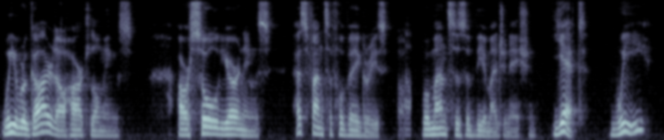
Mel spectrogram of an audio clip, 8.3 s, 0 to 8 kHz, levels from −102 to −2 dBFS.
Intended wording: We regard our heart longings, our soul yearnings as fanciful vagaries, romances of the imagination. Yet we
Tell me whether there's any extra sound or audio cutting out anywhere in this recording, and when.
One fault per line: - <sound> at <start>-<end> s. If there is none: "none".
- laugh at 5.0-5.1 s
